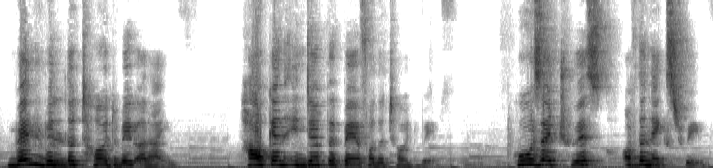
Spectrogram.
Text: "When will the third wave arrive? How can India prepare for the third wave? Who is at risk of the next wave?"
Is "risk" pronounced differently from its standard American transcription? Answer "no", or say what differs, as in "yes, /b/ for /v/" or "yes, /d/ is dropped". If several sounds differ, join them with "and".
yes, /k/ is dropped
